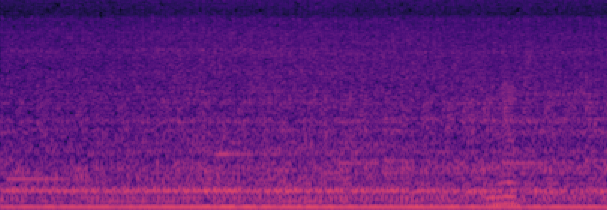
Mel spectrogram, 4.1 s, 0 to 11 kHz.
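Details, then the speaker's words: VAZ Priora 126 engine idling after about five minutes warm-up on flushing oil: steady even hum, hydraulic lifters no longer tapping, though they knocked hard when cold. "короче поработал одеты минут пять гидрики перестали стучать"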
